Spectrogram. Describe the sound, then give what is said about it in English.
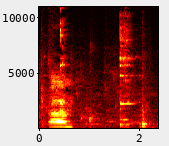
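Dishes clinking in a dishwasher: a bright, ringing clink of crockery, then a couple of sharper clatters of plates and cutlery a moment later, with no talking. “it's the dishwasher.”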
